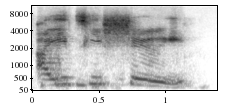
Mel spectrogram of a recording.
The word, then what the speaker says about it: Haiti Chérie: This one here is called Haiti Sherry. Haiti, my love. Did I say it right? Yes, it's Haiti Sherry.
